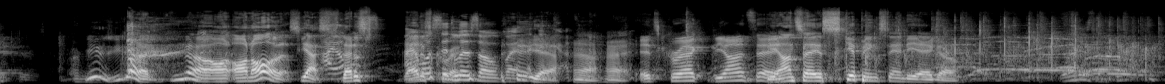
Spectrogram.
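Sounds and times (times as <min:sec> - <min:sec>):
speech: 0:00.7 - 0:09.9, 0:10.6 - 0:11.3
laughter: 0:01.0 - 0:02.8, 0:04.1 - 0:09.6
audience clapping: 0:07.8 - 0:11.6.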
